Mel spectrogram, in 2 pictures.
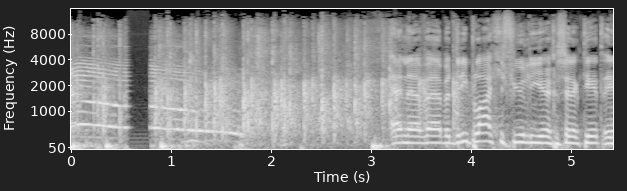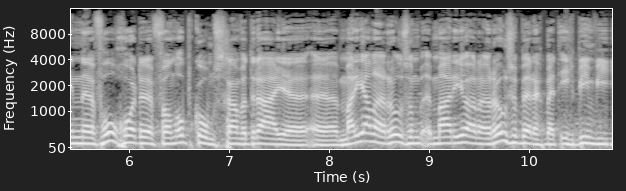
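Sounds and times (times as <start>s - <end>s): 
audience applause: 0.0s - 4.1s
speech: 3.2s - 10.8s.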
